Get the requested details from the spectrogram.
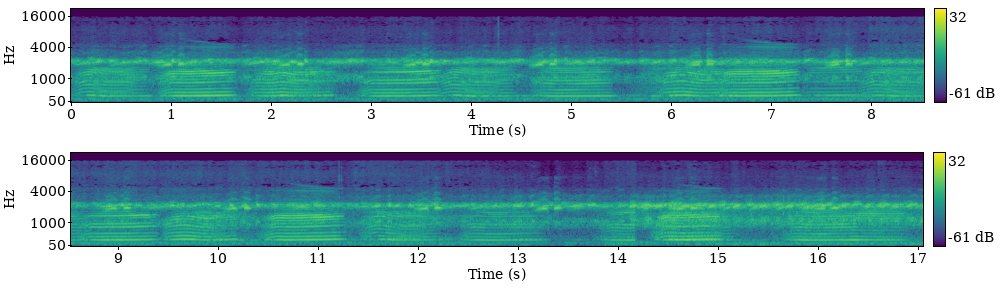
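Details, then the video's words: Frog calling at night: a run of nasal, harmonic croaks, each about half a second long, coming in quick succession and pausing briefly near the end, over a steady high-pitched drone in the background. "The sound of a funny fat frog sounded one night"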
